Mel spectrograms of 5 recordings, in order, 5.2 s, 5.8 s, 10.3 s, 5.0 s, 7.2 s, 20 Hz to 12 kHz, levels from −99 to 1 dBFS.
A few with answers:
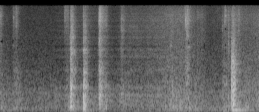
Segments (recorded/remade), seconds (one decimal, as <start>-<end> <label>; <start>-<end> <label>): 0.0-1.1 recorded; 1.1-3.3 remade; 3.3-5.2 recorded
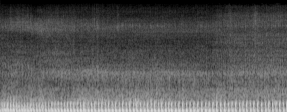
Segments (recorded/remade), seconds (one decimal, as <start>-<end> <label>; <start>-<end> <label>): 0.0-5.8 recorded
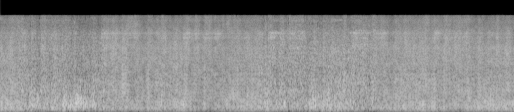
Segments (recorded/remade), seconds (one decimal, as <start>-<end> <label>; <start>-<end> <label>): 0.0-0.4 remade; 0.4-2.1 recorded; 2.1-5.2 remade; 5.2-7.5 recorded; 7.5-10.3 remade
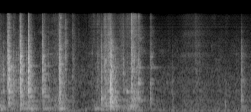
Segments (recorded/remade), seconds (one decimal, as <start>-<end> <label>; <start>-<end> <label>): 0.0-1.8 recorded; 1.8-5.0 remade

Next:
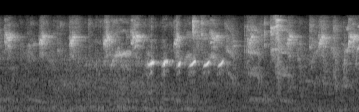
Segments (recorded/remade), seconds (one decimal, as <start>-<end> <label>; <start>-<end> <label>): 0.0-1.7 recorded; 1.7-3.6 remade; 3.6-7.2 recorded

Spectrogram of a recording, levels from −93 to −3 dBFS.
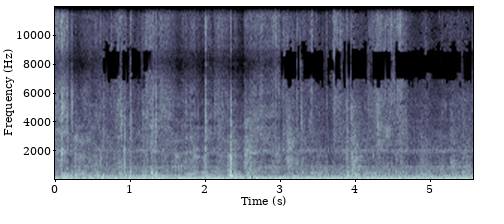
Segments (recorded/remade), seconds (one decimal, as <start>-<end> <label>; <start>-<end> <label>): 0.0-0.6 remade; 0.6-1.3 recorded; 1.3-3.0 remade; 3.0-5.6 recorded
